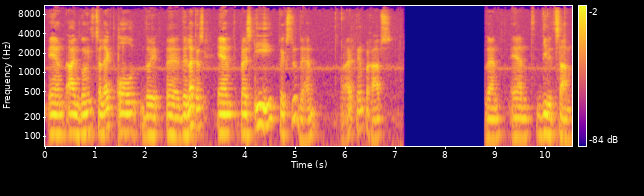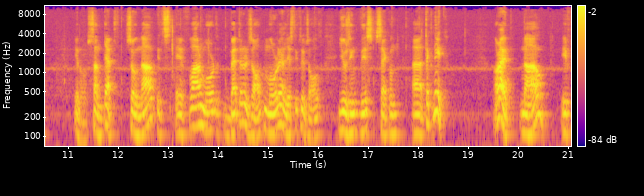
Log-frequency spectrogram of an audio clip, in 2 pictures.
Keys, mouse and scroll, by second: 1.4 a, 4.0 e, 5.8-8.1 right drag, 7.0 alt+s, 8.1 middle click, 10.1 click, 10.2 Tab.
